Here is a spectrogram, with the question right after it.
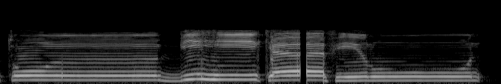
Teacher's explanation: آمنتم وبعدين الميم الساكنة بعدها باء فده اسمه ايه اخفاء شفوي الميم الساكنة لما يجي بعدها باء بنخفيها في نفسها واخد بالك مع انفراج يسير بين الشفتين وبنجيبها مع الغن حركتين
